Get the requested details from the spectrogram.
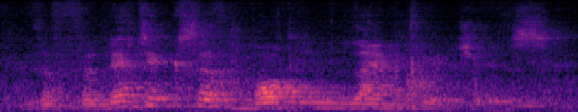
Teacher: weak vowels, schwas in the first 2 syllables, the the phonetics of, weak form of modern, pronounced with a syllabic nasal, the way I said it, modern.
